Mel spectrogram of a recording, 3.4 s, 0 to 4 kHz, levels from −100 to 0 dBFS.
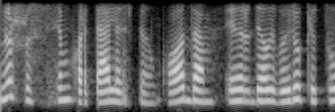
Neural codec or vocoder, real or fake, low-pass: none; real; 3.6 kHz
